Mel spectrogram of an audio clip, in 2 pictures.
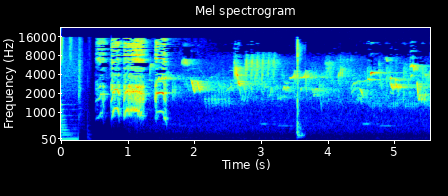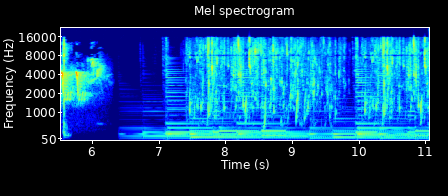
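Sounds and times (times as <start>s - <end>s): rooster crowing: 0.5s - 1.7s.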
